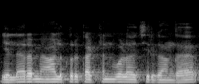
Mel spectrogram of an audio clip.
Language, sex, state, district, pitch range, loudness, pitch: Tamil, male, Tamil Nadu, Kanyakumari, 110-120 Hz, -17 LUFS, 115 Hz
